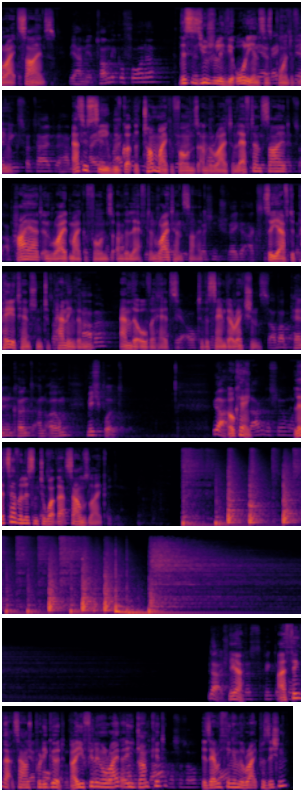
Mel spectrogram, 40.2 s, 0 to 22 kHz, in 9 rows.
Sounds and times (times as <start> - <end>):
Drum kit: 25.1 - 32.2
Snare drum: 25.2 - 30.0
Bass drum: 25.2 - 30.6.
